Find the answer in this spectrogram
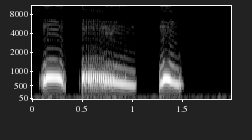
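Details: Spotted dove call used as a lure for training doves to answer back, lio tan style: a rounded coo, a long slurred descending coo, then a shorter closing coo, clear and isolated.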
